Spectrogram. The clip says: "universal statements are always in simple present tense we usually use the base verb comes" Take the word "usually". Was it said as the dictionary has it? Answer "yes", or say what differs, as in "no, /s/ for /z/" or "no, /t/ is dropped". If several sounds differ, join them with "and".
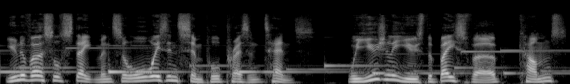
yes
